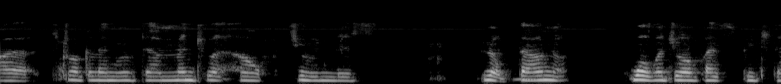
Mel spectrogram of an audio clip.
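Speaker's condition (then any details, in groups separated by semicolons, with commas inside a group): Cerebral palsy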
